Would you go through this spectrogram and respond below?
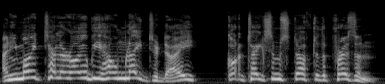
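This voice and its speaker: A man voicing a brisk, offhand working man in a hurry for an audiobook. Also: very high-pitched, big pitch swings, pitched above the performer's own voice, full character voice. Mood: hurried, offhand. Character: hurried, gruff working man, shopwoman's grown son. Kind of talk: audiobook character dialogue.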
